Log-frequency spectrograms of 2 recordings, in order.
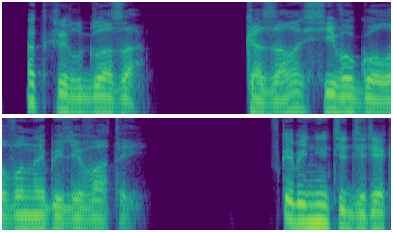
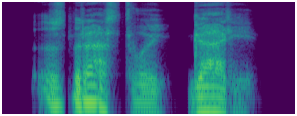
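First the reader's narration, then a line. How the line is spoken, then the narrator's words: Quiet. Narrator (Russian): тихо сказал директор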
